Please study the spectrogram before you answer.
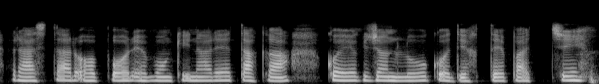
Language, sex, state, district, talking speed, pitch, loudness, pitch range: Bengali, female, Assam, Hailakandi, 90 wpm, 175 Hz, -19 LUFS, 170-185 Hz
